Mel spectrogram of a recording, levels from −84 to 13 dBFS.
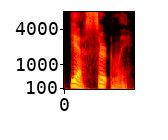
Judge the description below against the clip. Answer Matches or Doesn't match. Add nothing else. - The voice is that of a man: Doesn't match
